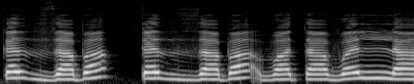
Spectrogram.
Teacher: واو کو لام کے ساتھ جوڑا، واو کو لام کے ساتھ جوڑتے ہوئے لام پر تشدید ہونے کی وجہ سے ہم 1 سیکنڈ کے لیے رکے، پھر لام کھڑی زبر کو ہم نے 2 سیکنڈ کے لیے کھینچا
